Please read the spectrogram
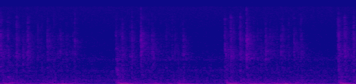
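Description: Faint typing on a computer keyboard: irregular, scattered key clicks.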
